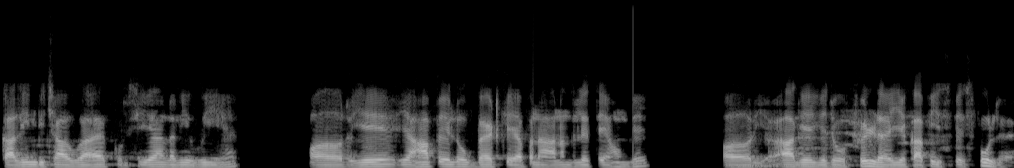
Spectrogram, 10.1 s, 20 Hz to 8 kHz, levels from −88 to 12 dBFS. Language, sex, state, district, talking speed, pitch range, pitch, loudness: Hindi, male, Uttar Pradesh, Gorakhpur, 185 wpm, 100-105 Hz, 100 Hz, -23 LUFS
